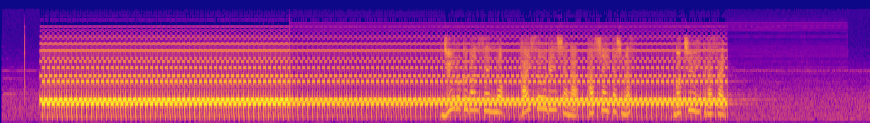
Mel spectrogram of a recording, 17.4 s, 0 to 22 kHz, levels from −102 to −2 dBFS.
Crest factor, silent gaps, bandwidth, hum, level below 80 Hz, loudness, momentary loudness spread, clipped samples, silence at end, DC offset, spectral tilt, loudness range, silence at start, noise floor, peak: 10 dB; none; 10.5 kHz; none; -70 dBFS; -10 LUFS; 6 LU; under 0.1%; 2.85 s; under 0.1%; -3 dB/octave; 8 LU; 0.8 s; -51 dBFS; 0 dBFS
